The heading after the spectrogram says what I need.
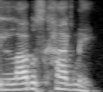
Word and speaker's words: Labuschagne: They have that they have simplified his name to Labuschagne, right? I mean, his original name pronunciation would be Labuschagne.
